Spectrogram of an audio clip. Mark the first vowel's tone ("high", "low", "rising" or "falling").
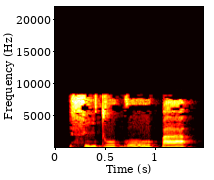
low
